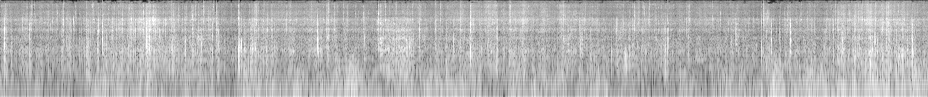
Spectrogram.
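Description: Mountain bike rattling down a rocky trail: tyres crunching over loose stones, with frequent sharp clatters and knocks from the bike, over a steady low rumble of wind on the microphone.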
